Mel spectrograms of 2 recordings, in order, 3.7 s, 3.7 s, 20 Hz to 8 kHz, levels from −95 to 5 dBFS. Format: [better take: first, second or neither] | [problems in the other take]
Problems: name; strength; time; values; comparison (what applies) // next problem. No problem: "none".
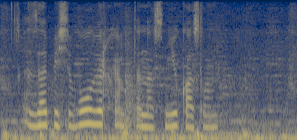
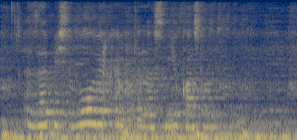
first | room echo; dies away in 2 s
